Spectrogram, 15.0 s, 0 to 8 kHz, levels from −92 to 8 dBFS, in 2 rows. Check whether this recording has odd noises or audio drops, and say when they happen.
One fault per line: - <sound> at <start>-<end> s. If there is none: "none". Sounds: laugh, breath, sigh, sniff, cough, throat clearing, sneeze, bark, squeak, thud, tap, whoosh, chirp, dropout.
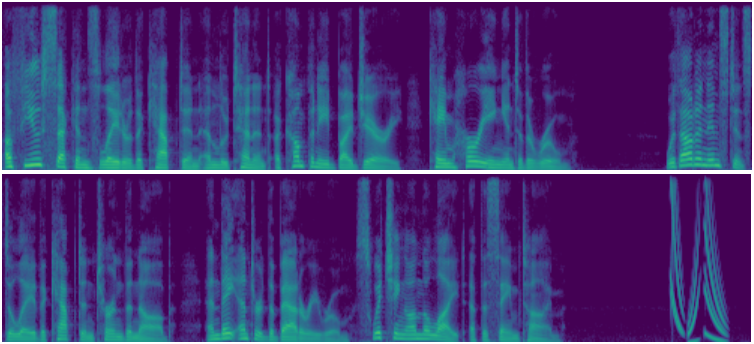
- chirp at 14.2-14.8 s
